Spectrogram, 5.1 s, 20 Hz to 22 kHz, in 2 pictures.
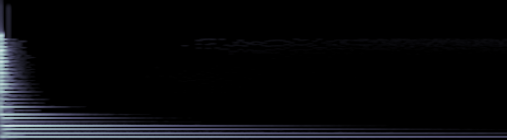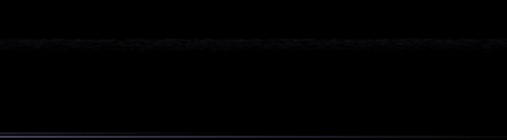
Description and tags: Celtic Harp D5
I used the `Pluck`-Function of Audacity,to create this sound.
Celtic-Harp, Ethnic, Harp, Koto, Plucked, Strings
